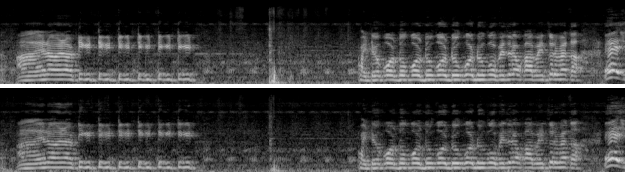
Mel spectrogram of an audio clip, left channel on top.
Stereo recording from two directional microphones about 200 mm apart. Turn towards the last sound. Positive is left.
turn(degrees=-15)  # may be behind; listen again after turning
